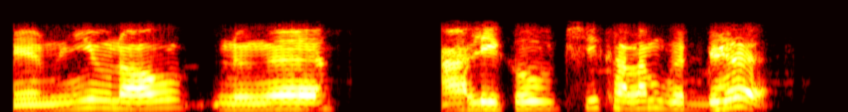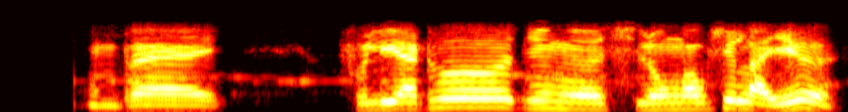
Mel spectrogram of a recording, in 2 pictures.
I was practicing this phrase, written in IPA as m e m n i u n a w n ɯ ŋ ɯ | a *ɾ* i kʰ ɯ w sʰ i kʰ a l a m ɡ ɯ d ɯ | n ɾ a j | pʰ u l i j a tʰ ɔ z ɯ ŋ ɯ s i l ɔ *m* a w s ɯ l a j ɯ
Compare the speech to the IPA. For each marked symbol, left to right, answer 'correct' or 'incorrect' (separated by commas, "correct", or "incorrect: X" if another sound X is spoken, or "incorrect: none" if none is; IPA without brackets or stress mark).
incorrect: l, incorrect: ŋ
